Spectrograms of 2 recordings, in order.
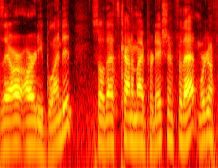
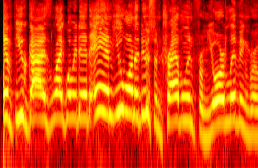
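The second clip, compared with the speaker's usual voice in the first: announcer outro; 8 semitones higher than usual. Acted. Hosts wrapping up the episode for viewers, big announcer sell. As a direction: sell it like a TV pitchman.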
